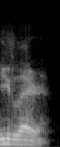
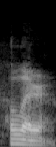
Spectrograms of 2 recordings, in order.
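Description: First: The name starts without an H sound. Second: The name starts with an H sound. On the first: The speaker calls it right. "do they just not pronounce the H" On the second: The speaker calls it wrong. "I've always heard it Helaire"

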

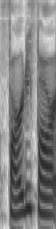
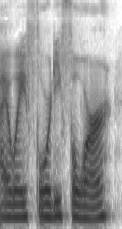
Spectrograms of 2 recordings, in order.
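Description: First: It is said in a St. Louis accent. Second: It is said in a standard accent.

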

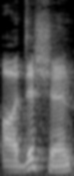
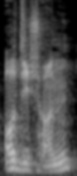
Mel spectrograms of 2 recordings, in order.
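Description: First: It is said with an ordinary English pronunciation. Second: It is said with a put-on Japanese pronunciation.

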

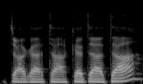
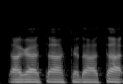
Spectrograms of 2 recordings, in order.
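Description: First: It is said with lively, expressive melody. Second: It is said in a flat, bored monotone.

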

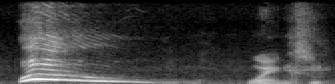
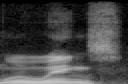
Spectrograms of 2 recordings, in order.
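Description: First: Woo is shouted loudly as an exclamation. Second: Woo is said calmly in a normal voice. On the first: The speaker calls it right. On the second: The speaker calls it wrong.

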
